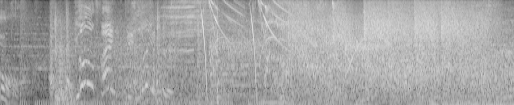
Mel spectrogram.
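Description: Television sci-fi sound effects: warbling electronic chirps and several steeply falling whistles, then a rushing noise about halfway in, with a low rumble and background music. This is the effect that marks the monster growing to giant size.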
